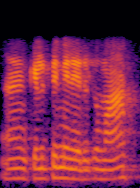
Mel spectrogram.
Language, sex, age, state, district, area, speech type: Tamil, female, 30-45, Tamil Nadu, Perambalur, rural, conversation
